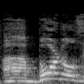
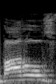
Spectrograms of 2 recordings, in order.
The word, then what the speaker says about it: Bortles: stinking with break bottles bortles is his name he continues to pronounce it bottles for reasons that are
